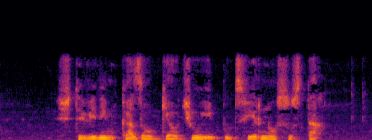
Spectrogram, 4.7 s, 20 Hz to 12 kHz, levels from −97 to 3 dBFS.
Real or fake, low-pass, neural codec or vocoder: real; 7.2 kHz; none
